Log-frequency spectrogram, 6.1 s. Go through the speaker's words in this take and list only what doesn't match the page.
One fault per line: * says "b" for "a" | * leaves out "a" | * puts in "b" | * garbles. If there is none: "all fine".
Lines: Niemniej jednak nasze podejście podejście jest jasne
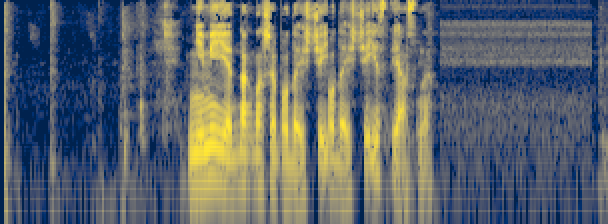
all fine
